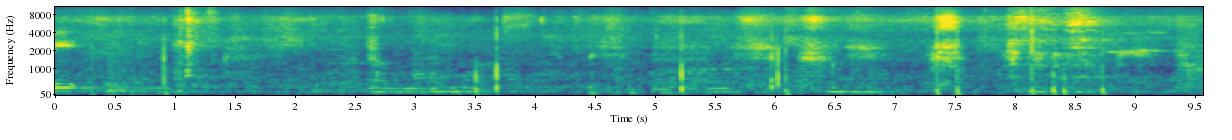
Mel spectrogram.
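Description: Metal bars of a gate rattle and clank.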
